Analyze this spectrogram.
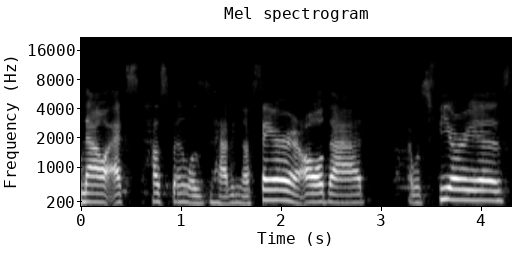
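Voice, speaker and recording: Speaking in a Chinese accent, a woman keeps a medium pitch, fairly even intonation and a moderate pace. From China. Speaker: Reiki healer and former accountant. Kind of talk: conversational interview. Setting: video call.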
